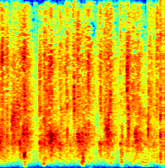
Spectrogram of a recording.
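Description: An audience claps their hands in a loose, uneven burst with individual claps standing out, while voices talk over it throughout.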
